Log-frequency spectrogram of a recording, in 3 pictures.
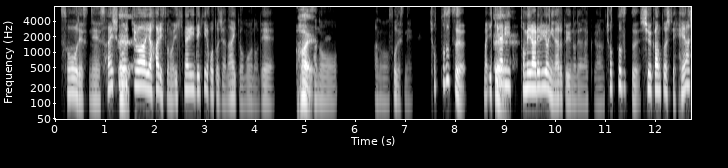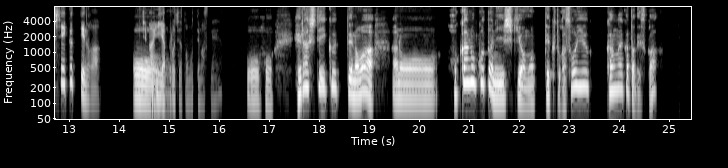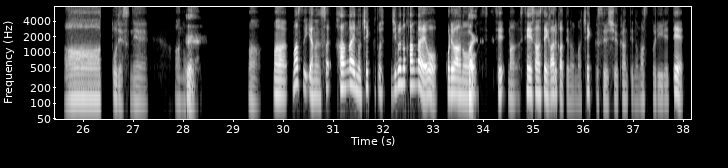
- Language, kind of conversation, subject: Japanese, podcast, 不安なときにできる練習にはどんなものがありますか？
- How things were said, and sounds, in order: tapping; other background noise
